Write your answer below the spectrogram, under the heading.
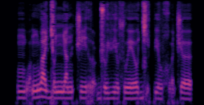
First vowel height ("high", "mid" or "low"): mid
